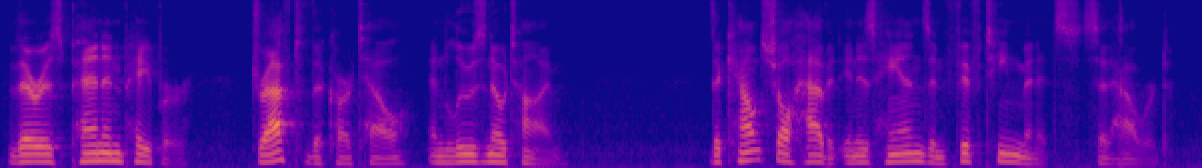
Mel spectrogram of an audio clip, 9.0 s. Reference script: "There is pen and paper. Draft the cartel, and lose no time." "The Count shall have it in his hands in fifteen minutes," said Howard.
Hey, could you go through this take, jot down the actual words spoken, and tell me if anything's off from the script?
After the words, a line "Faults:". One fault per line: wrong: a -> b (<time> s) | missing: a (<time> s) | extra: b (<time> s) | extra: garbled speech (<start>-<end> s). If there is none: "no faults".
"There is pen and paper. Draft the cartel, and lose no time." "The Count shall have it in his hands in fifteen minutes," said Howard.
Faults:
no faults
